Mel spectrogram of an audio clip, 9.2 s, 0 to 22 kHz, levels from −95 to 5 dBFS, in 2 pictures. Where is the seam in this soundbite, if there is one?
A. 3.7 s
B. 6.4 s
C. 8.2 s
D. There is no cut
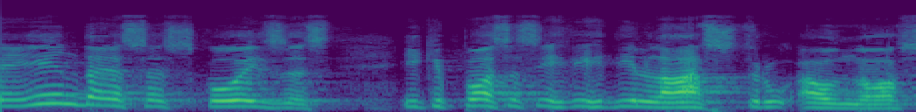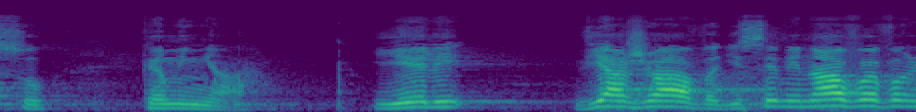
B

